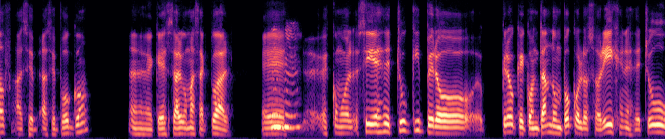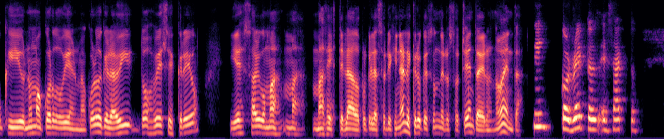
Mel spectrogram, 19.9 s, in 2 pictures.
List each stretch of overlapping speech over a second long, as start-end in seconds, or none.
none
